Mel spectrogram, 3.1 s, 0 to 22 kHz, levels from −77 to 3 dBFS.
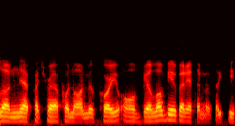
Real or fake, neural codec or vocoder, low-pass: fake; codec, 16 kHz, 1 kbps, X-Codec, HuBERT features, trained on LibriSpeech; 7.2 kHz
